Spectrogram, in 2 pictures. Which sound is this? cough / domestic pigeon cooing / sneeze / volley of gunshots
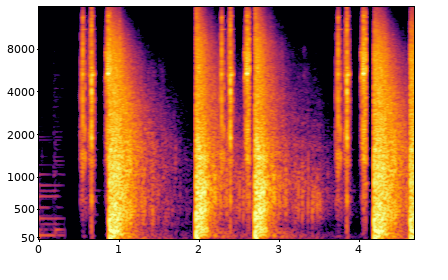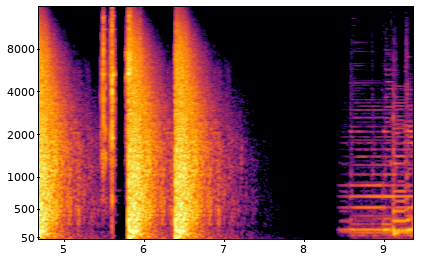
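volley of gunshots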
